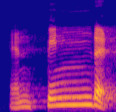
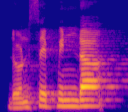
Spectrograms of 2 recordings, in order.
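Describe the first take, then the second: First: The word ends on the consonant d. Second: The word ends with an added a vowel. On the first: The speaker calls it right. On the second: The speaker calls it wrong.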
